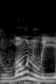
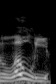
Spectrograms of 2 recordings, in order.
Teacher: vowel still stick around even though I don't pronounce the n i pronounce Lonely with a nasal vowel and lowly without one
